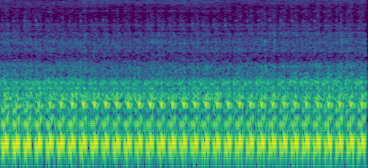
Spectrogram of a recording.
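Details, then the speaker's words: Air compressor running after its motor capacitor leads were rewired correctly (they had been jumbled): steady, even pulsing hum with a mid-pitched drone, no knocks or rattles; runs smoothly and fairly quietly. "And it's not really that loud. Actually, that's one thing I really liked about this compressor is that it's actually pretty quiet."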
